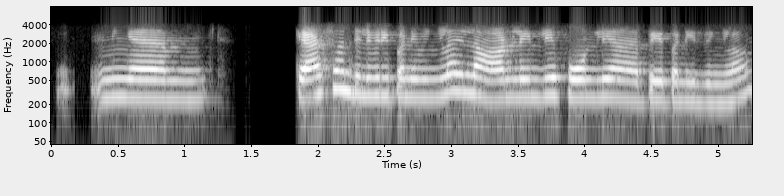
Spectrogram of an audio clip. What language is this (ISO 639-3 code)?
tam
